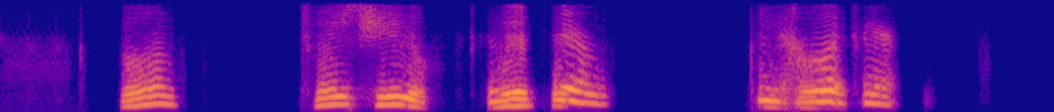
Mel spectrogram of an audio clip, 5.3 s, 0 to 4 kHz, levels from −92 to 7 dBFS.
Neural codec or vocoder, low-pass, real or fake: codec, 16 kHz, 0.5 kbps, FreqCodec, smaller model; 3.6 kHz; fake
